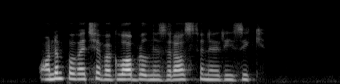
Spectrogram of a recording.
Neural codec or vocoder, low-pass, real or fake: codec, 16 kHz, 0.8 kbps, ZipCodec; 7.2 kHz; fake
